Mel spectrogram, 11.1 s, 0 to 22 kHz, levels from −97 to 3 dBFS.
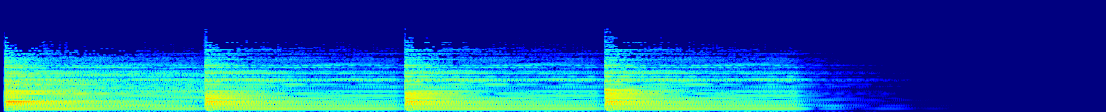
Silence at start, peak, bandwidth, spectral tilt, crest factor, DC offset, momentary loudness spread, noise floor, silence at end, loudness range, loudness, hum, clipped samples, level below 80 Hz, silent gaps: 0.05 s; -14 dBFS; 4.8 kHz; -6.5 dB/octave; 20 dB; under 0.1%; 14 LU; under -90 dBFS; 3 s; 14 LU; -34 LUFS; none; under 0.1%; -64 dBFS; none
